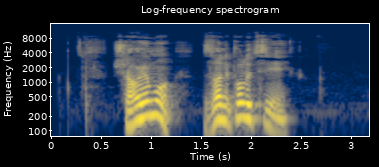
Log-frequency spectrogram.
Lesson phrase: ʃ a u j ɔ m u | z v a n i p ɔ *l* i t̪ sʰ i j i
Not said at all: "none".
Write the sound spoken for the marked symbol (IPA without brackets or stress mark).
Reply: l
